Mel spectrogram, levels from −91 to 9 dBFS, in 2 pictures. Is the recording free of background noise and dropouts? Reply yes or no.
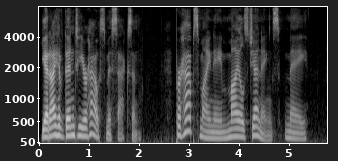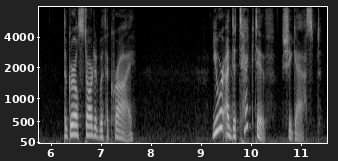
yes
